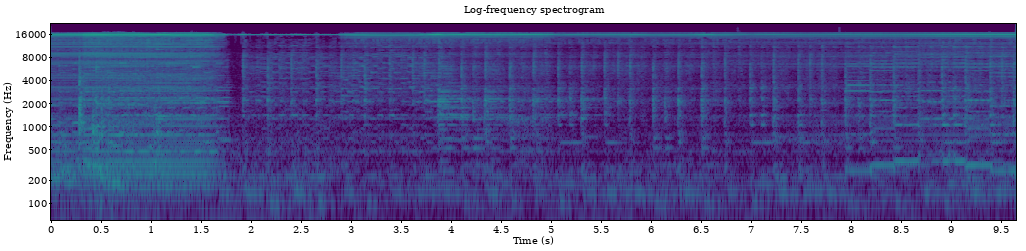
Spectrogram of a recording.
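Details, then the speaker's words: Original Sega Genesis with an aftermarket RCA cable: game music under a constant harsh electrical buzz, video signal bleeding into audio because the console has only mono audio out; unplugging the red RCA plug cures it. "that buzz is coming through pretty clear do yourselves a favor and unplug the the red one there"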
